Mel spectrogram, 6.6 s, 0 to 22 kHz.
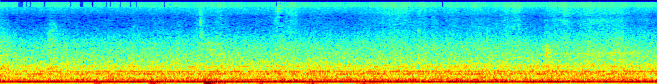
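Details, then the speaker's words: Mid-1980s Sears Turn of the Century 5-blade ceiling fan (Lasko, Sanyo motor, model 435.115500) running in reverse at medium, then turned up to high: low steady hum, soft whoosh, no ticking or wobble; seems a bit quieter in reverse. "feel like it is a bit quieter in Reverse I don't know why"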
